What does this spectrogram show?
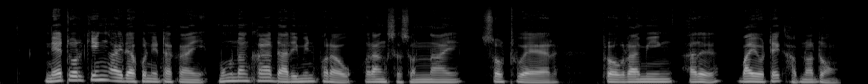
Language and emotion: Bodo, neutral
